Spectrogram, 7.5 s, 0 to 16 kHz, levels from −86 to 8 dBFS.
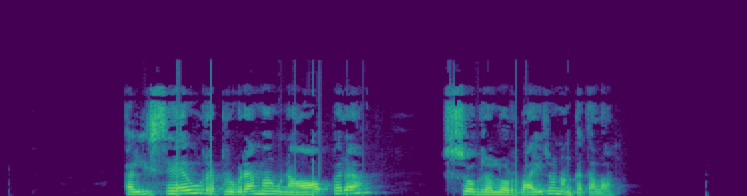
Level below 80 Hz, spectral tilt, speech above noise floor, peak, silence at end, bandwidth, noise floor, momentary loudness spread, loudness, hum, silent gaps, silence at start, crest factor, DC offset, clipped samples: -52 dBFS; -4 dB/octave; 74 dB; 0 dBFS; 1.35 s; 11.5 kHz; -87 dBFS; 9 LU; -14 LUFS; none; none; 1.25 s; 16 dB; under 0.1%; under 0.1%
